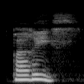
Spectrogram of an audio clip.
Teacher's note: В конце немецкого слова слышится звук «s» – Paris.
